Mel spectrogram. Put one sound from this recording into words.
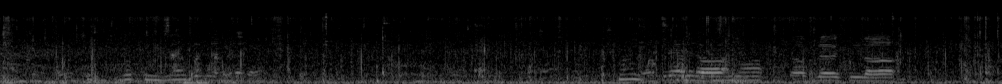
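Women chat quietly nearby outdoors.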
